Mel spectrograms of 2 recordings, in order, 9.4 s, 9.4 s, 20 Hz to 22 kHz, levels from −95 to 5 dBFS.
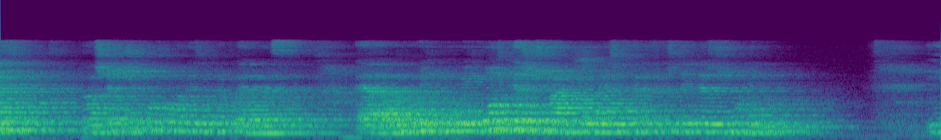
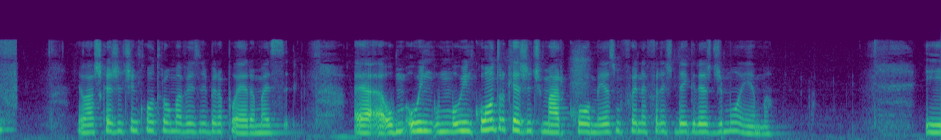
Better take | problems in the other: second | room echo; dies away in 2.1 s

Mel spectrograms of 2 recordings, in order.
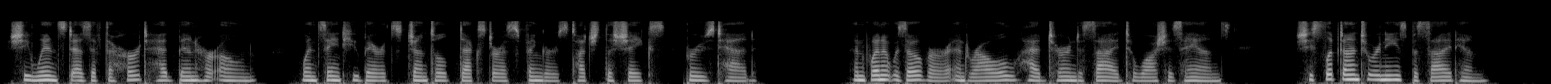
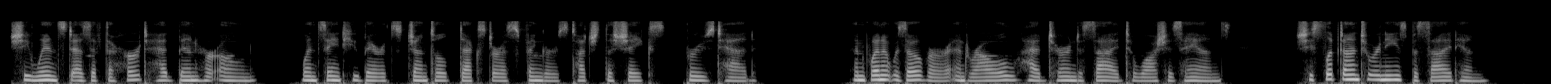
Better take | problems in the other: first | noise reduction (neural mask model DeepFilterNet 3)

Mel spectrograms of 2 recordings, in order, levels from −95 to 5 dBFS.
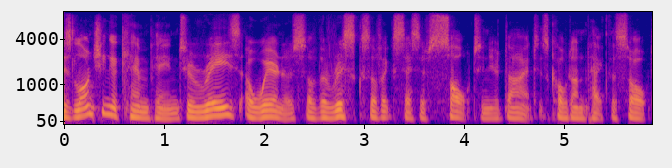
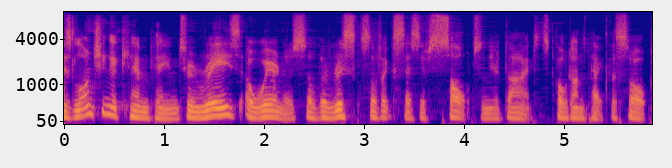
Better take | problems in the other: first | noise reduction (neural mask model DeepFilterNet 3)

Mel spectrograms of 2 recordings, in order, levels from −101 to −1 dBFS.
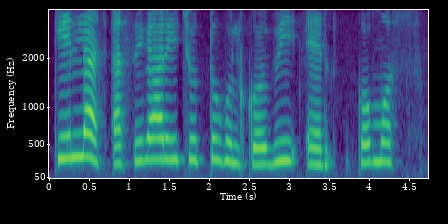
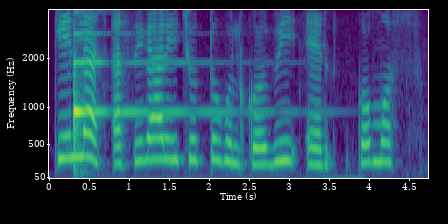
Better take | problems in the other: first | background sound (Piano); 1 dB above the speech

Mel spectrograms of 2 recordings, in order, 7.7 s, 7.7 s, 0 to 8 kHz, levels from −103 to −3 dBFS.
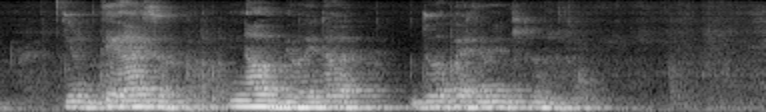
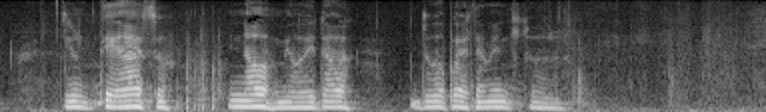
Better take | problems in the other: second | room echo; dies away in 1 s

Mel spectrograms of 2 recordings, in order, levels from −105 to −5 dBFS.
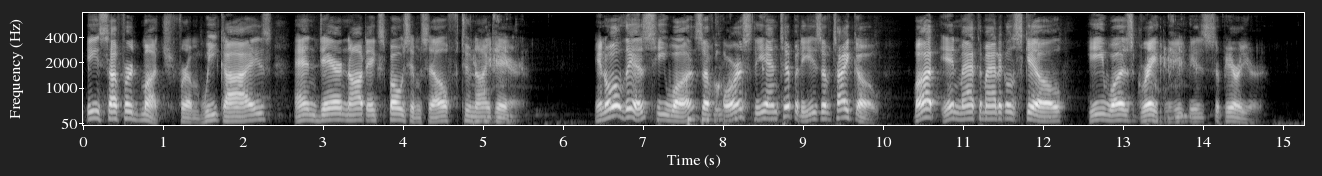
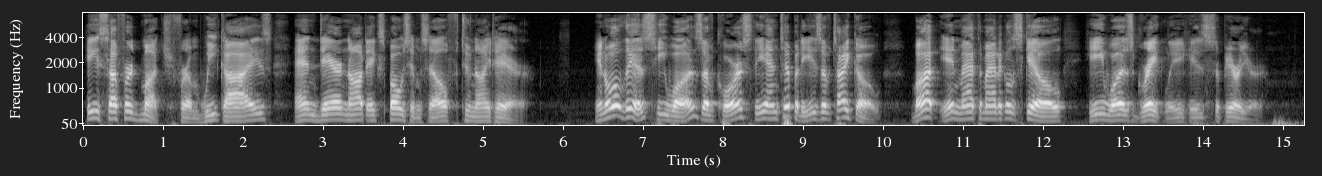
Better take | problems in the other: second | noise reduction (neural mask model DeepFilterNet 3)

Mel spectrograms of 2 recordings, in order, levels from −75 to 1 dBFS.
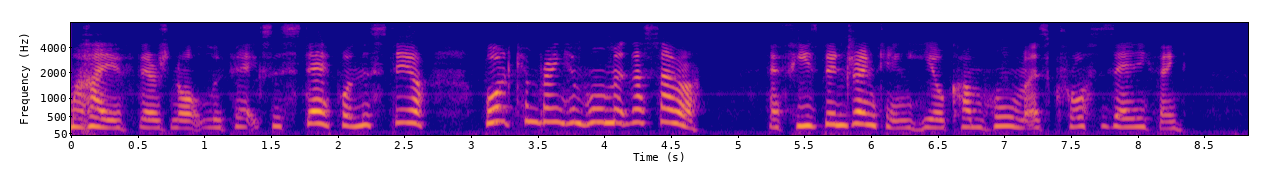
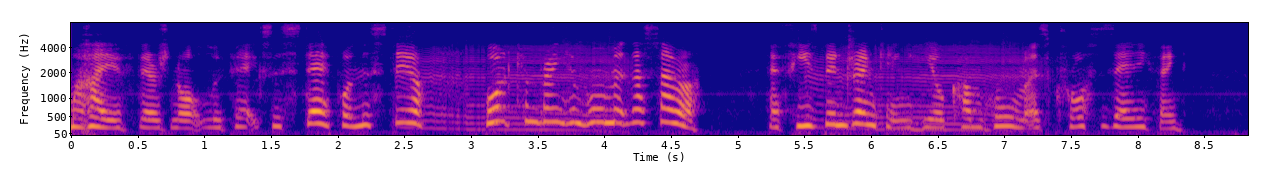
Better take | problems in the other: first | background sound (Fart); 18 dB below the speech

